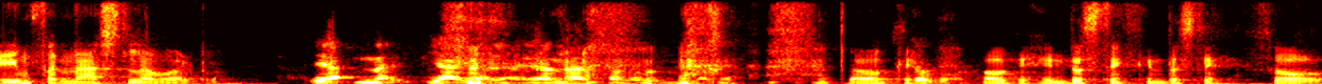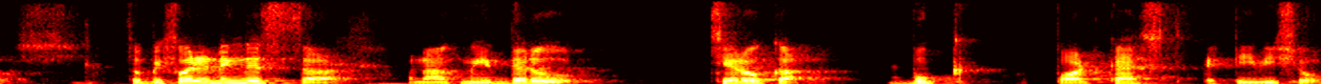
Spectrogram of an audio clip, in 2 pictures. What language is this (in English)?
Telugu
